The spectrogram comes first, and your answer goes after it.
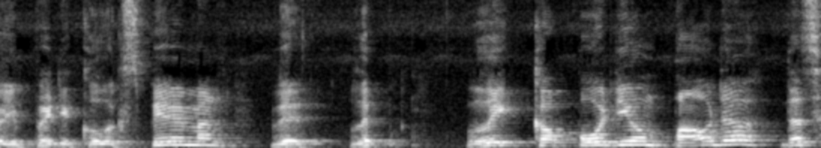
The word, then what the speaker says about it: Lycopodium: going to show you pretty cool experiment with liopodium powder that's how you pronounc dragon breath powder also it's what it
